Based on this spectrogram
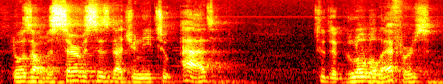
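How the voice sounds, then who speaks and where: A man with a non-native accent speaks at a medium pitch with fairly even intonation. His voice is somewhat breathy, and the room echo is audible. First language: not English. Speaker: humanitarian inclusion specialist. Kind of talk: lecture.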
